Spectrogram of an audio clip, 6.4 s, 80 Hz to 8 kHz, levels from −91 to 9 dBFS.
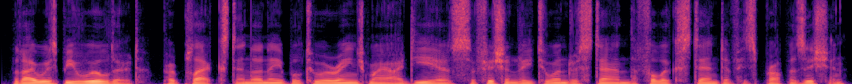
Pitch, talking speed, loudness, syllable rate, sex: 105 Hz, 190 wpm, -18 LUFS, 6.5 syllables/s, male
